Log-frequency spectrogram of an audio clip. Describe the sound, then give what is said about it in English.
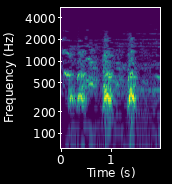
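A pack of sled dogs led by King races over a frozen, snowy trail, barking and yipping excitedly, with two loud barks standing out over a continuous chorus of yelping and whining. No one speaks. “With King in the lead, the dogs raced over the frozen trail, while Sergeant Preston kept his eyes on the tracks in the snow.”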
